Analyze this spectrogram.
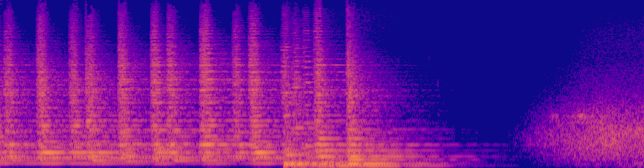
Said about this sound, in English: The sound of the wind is whooshing throughout your ears as the tumultuous rhythm of breathing and struggle hits everybody at the same time as they are on the back of a giant red dragon from their previous adventure of battle.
